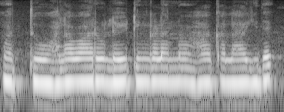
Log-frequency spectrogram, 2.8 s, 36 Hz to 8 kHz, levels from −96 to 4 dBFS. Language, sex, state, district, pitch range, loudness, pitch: Kannada, male, Karnataka, Bangalore, 150-155 Hz, -11 LUFS, 155 Hz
